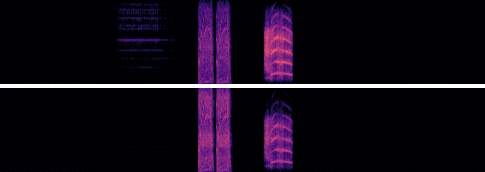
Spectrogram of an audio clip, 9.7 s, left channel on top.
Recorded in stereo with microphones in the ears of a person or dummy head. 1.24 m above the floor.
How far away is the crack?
I don't hear a crack.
